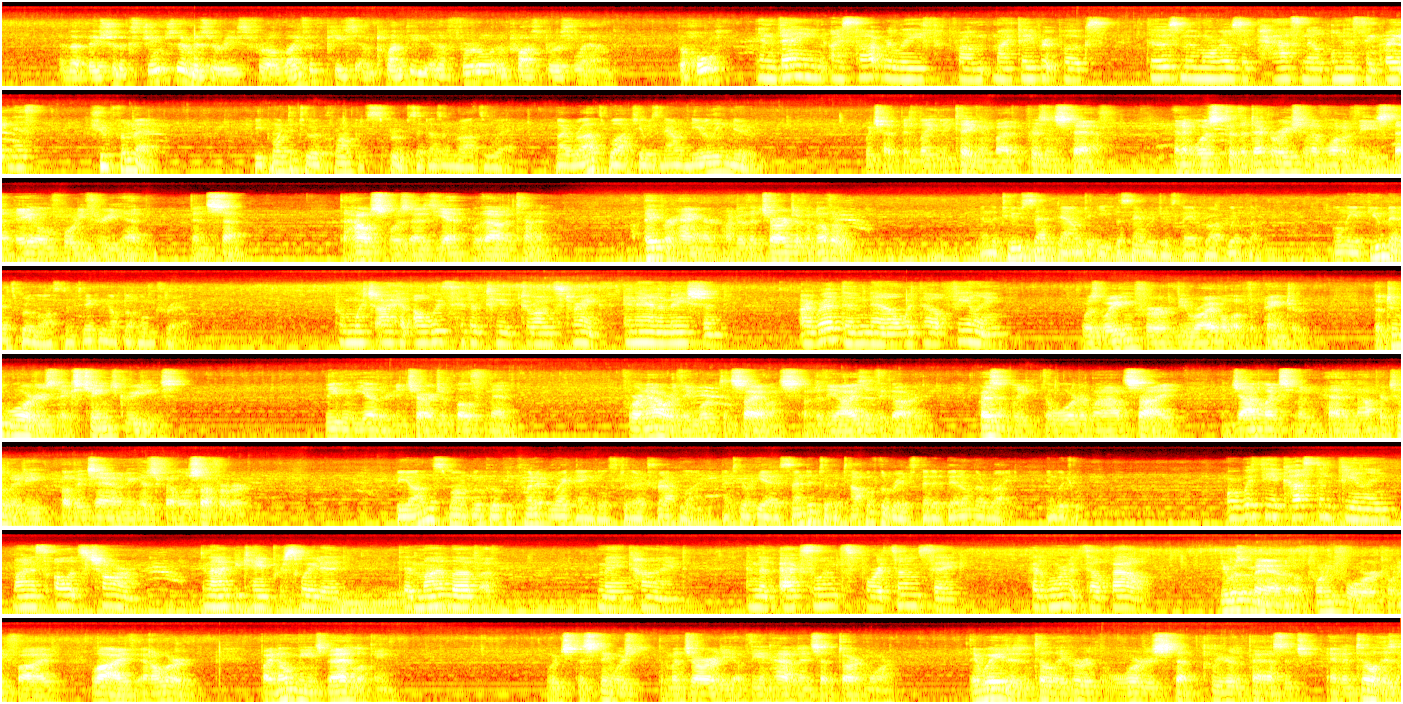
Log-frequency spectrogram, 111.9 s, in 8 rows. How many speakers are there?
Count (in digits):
4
